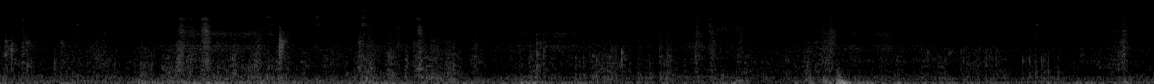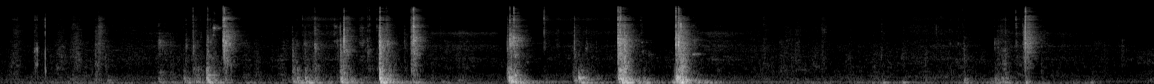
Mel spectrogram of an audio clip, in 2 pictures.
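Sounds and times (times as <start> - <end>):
cabinet doors knocking and clunking: 14.5 - 15.7, 16.6 - 18.7.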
